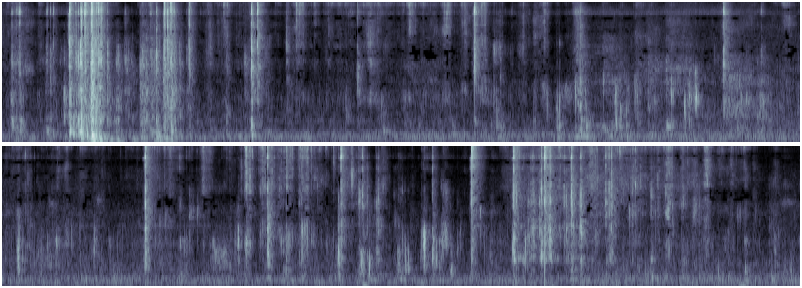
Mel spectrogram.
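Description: Cats chewing a dried tuna-flake treat from bowls: irregular smacking and crunching bites, loudest about a second in.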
